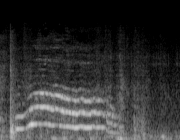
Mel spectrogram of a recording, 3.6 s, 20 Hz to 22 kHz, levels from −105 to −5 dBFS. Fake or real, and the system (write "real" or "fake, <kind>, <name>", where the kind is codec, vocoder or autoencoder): fake, vocoder, BigVGAN v2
